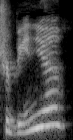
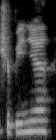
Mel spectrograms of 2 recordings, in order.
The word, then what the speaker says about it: Trebinje: there's a little town called Trebinje. It's spelled like with a J A at the end, Trebinje.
